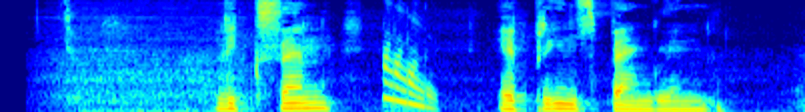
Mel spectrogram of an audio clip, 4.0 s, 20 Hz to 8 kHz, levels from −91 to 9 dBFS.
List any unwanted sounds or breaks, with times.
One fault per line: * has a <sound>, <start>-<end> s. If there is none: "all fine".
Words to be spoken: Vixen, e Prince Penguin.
* has a chirp, 1.9-2.2 s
